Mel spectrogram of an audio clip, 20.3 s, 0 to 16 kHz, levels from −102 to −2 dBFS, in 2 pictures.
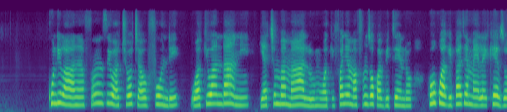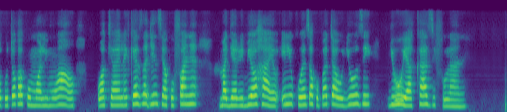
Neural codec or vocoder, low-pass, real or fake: codec, 24 kHz, 0.9 kbps, DualCodec; 10.8 kHz; fake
